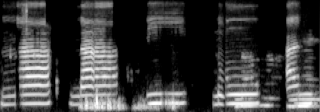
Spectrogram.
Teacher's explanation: Jadi kalau pengucapan nun itu na, ni, nu, an. Jadi memang kita menggunakan al-khaisum ya kan? Karena kita di situ ada gunnah ya, ada dengungnya ya.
